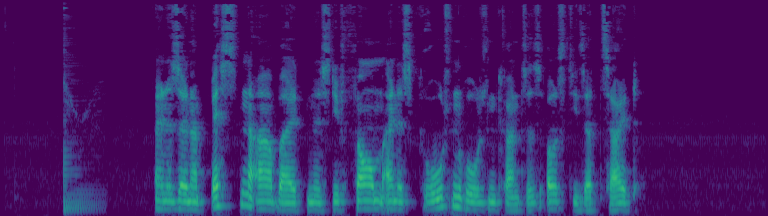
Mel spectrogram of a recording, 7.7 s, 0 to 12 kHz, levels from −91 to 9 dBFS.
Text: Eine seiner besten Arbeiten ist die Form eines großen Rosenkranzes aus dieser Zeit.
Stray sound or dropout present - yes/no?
yes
